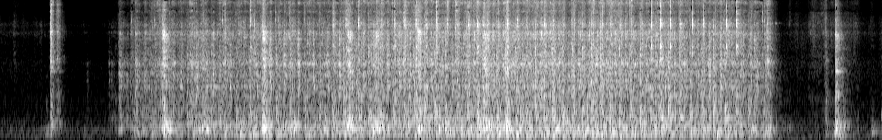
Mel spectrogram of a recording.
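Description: Sewing machine stitching a Sabyasachi-style blouse: a rapid, steady mechanical chatter for about six seconds between short taps, fairly close, with no voice.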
